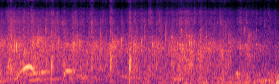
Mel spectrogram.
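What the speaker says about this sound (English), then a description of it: "A huge round of applause once again." Crowd applause at an awards event, a dense, steady wash of clapping that carries on for the whole stretch, with faint tonal sounds like voices mixed in.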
